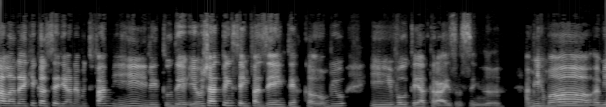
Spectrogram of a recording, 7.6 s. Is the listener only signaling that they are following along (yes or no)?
yes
